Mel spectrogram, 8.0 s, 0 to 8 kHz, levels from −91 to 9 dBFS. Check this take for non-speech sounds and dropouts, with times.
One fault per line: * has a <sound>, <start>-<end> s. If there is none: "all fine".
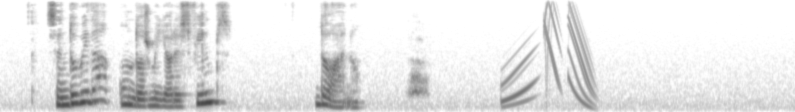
* has a bark, 4.0-4.3 s
* has a chirp, 5.0-6.0 s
